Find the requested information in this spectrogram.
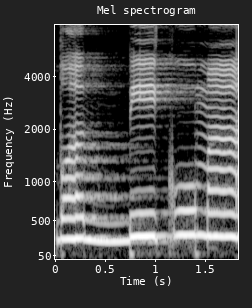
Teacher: Huruf ra dibaca secara tafkhim, karena ra berharakat fathah. Cara bacanya ditebalkan. Rabbikuma Ma hukumnya mad thabi'i dzahiri, karena ada alif didahului harakat fathah.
